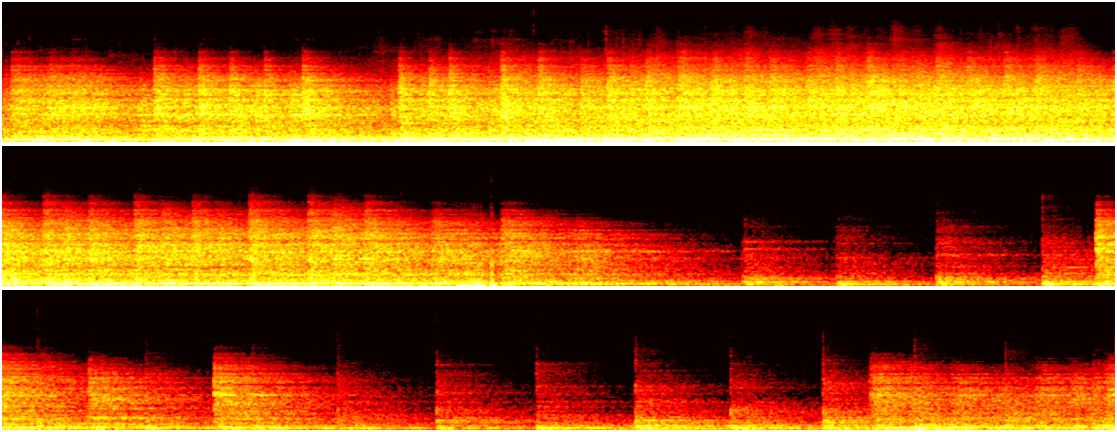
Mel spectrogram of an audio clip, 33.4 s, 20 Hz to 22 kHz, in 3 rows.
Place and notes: Fort Cautley - Fort Cautley, June 2012
Auckland, New Zealand, 12 June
